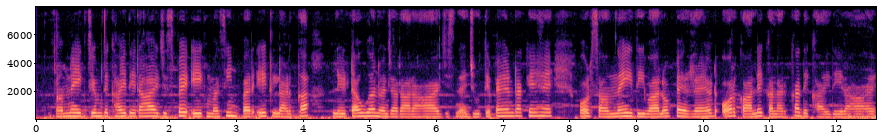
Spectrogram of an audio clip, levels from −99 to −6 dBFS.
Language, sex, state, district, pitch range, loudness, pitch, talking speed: Hindi, female, Chhattisgarh, Rajnandgaon, 200-235 Hz, -25 LUFS, 215 Hz, 180 wpm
